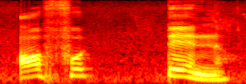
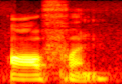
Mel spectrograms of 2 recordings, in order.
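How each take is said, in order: First: The t sound is pronounced in the middle. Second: The t sound is left silent in the middle. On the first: The speaker calls it wrong. "अब जिसको नहीं मालूम है पढ़ेगा ऑफ टेन, ऑफ टेन नहीं" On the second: The speaker calls it right. "टी क्या रहता है? साइलेंट। तो हो जाएगा ऑफन"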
